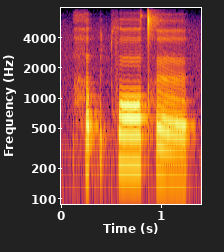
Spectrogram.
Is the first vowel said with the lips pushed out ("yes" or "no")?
no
